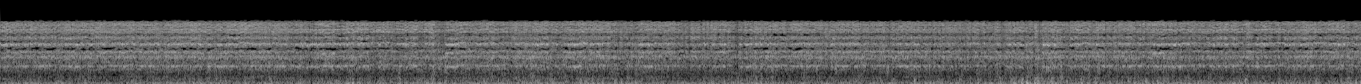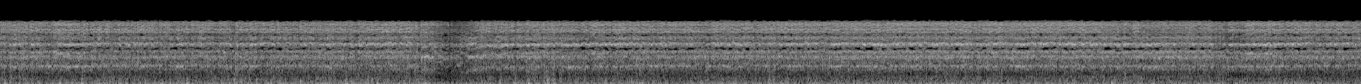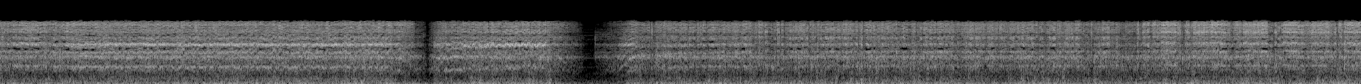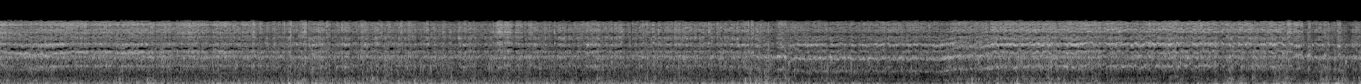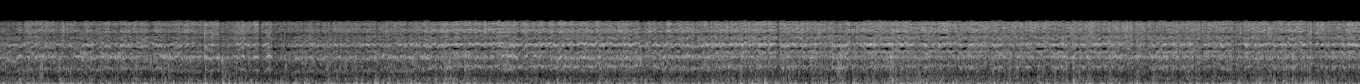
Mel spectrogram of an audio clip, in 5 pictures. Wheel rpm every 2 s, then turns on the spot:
230, 230, 230, 230, 230, 230, 230, 230, 220, 200, 230, 240, 230, 220, 200, 160, 110, 220, 230, 230, 230, 230, 230, 230, 190, 200, 220, 160, 160, 190, 210, 230, 210, 220.
none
